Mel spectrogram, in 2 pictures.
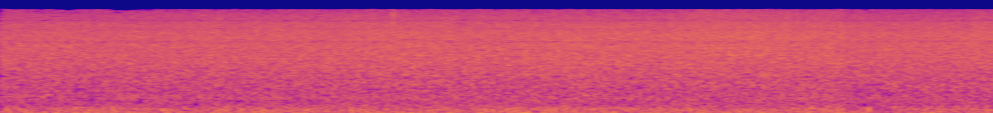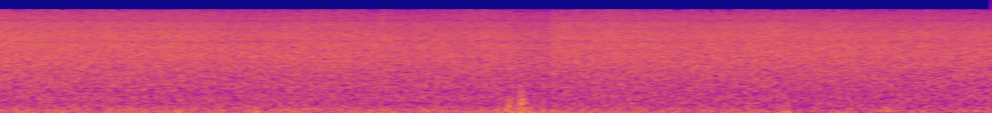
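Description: Hurricane wind and driving rain: a steady, dense rushing noise, with one short louder gust-like thump about seven and a half seconds in.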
